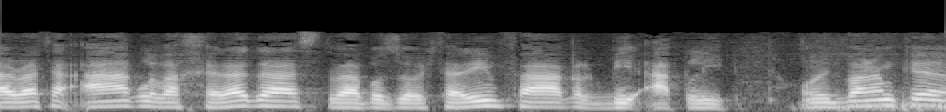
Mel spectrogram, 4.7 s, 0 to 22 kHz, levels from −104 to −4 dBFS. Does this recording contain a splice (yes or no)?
no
